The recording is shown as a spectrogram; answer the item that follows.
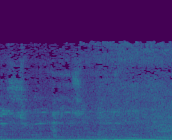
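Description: A motor vehicle's engine running close by on the street, a steady low rumble that swells a little in the second half.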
